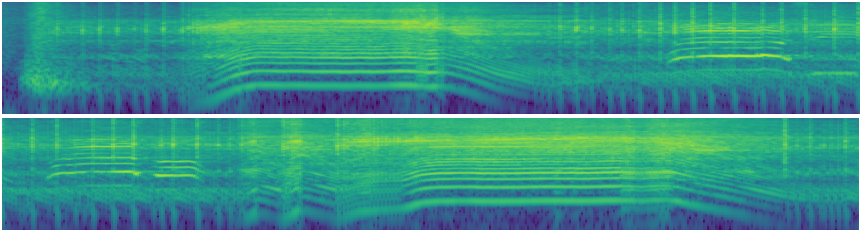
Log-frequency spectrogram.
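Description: A chainsaw cuts through a standing tree during felling, its engine revving in long loud sustained bursts with pitch rising and falling between cuts, close by, while people speak briefly in between.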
